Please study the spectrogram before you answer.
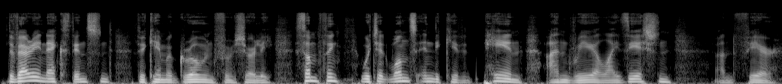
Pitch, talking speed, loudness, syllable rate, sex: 110 Hz, 155 wpm, -19 LUFS, 5.1 syllables/s, male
